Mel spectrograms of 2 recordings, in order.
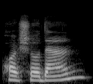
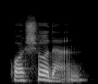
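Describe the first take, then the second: First: پا شدن with the final -dan stressed and rising; last-syllable stress. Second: پا شدن with sho stressed, the ending lighter. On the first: Teacher comparing side by side, infinitive پا شدن stressed at the end. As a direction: say پا شدن as pa shoDAN. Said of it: "let's compare them side by side". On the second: Teacher comparing side by side, they form پا شدن stressed on sho. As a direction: punch the middle, pa SHOdan, in پا شدن. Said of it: "we end up stressing sho". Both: Shown as a demonstration.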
